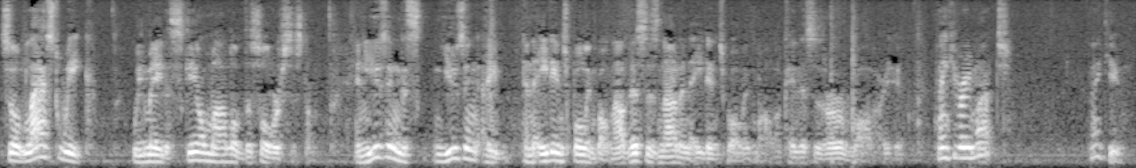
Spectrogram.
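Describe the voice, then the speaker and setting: A man at medium pitch with very wide pitch swings, big swings in loudness and a fairly quick pace. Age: 70s. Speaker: astronomy educator, livestream host. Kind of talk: live-streamed lecture with viewer chat. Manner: conversational.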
